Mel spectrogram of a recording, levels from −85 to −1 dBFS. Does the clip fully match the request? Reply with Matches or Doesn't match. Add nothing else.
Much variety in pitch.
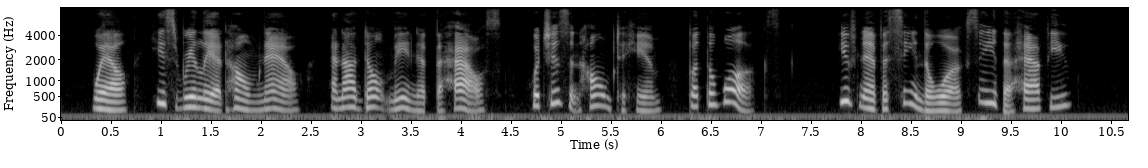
Matches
